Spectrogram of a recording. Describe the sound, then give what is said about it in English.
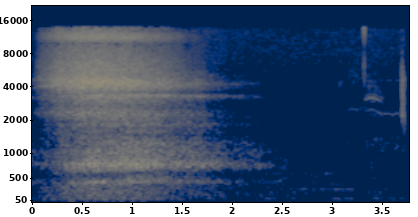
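A slow, soft breath is drawn in and released during a guided breathing meditation: one long, hushed, airy sound swells and fades over the first two seconds, then near silence follows. “And when your mind wanders, simply bring it back to the breath. Inhale. Exhale.”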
